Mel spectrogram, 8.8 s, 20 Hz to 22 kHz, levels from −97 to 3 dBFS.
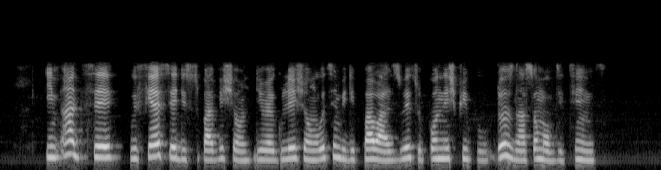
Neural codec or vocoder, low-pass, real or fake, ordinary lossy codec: none; 5.4 kHz; real; Opus, 24 kbps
